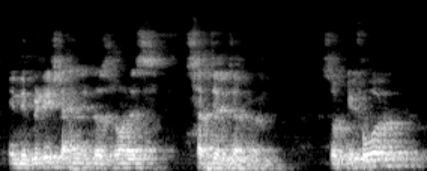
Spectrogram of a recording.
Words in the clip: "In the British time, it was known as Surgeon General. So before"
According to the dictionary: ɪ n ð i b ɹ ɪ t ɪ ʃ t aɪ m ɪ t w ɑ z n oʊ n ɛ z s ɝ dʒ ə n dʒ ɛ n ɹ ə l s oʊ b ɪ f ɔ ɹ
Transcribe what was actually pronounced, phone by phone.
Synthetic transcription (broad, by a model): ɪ n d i b ɹ ɪ t ɪ ʃ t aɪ ɪ t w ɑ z n oʊ n ɛ z s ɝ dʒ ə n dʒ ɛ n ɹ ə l s oʊ b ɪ f ɔ ɹ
